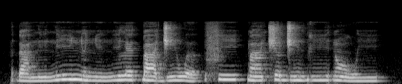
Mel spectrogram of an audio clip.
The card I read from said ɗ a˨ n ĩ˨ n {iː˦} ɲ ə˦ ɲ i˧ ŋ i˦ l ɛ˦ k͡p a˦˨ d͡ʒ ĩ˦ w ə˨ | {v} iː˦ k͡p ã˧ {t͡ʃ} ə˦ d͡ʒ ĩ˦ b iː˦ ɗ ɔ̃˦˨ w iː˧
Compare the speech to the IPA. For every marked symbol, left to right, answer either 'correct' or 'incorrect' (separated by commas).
correct, incorrect, correct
